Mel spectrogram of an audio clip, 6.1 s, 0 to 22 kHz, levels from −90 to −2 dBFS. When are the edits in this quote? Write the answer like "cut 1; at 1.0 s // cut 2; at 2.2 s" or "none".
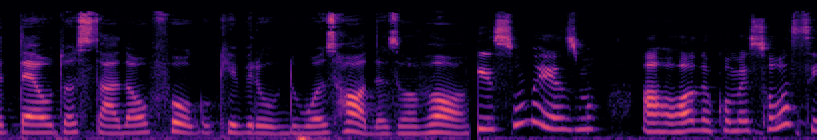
none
